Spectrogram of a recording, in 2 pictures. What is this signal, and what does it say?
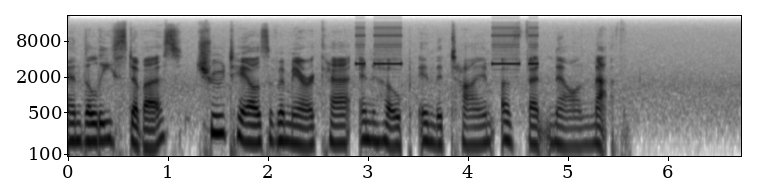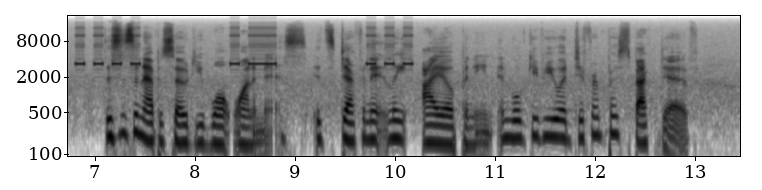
Morse code, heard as a high beeper, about 13 wpm, spaced as for 7 wpm, 3350 Hz, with speech in English. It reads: AN HAS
